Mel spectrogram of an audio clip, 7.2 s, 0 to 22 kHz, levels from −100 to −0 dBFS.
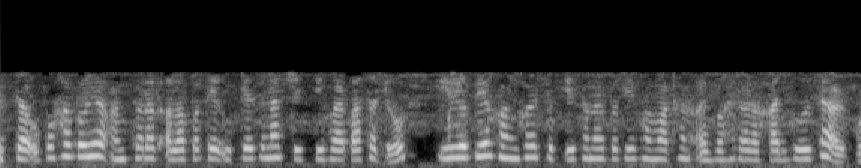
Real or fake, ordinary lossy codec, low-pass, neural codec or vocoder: fake; MP3, 32 kbps; 3.6 kHz; codec, 16 kHz in and 24 kHz out, 2.2 kbps, FireRedTTS-2 codec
